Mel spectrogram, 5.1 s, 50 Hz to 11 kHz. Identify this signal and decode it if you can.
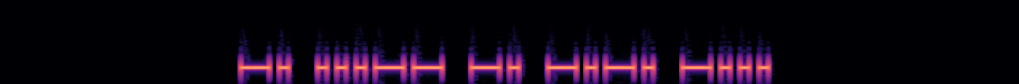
Morse code, heard as a keyed tone, about 25 wpm, 700 Hz. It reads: N3NCB
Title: USA Call Signs - 4x Character Spacing - 25wpm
